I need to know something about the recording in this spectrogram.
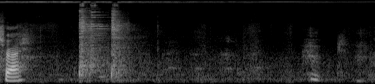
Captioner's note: laughs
